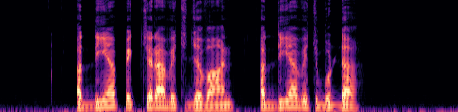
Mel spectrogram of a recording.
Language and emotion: Punjabi, neutral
